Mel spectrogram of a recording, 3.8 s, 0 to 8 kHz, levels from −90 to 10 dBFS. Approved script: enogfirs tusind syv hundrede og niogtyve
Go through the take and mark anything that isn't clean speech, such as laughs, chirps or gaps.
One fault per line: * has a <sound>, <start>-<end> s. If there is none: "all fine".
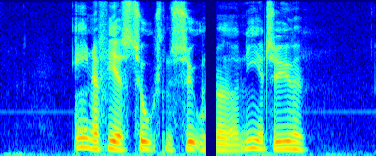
* has a dropout, 2.0-2.2 s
